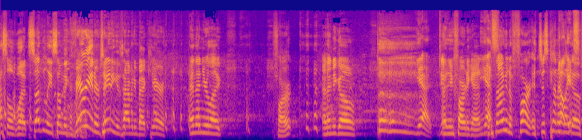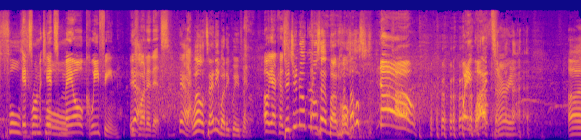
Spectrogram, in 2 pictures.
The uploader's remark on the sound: Live from San Diego!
